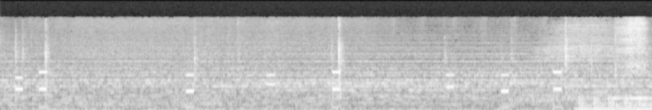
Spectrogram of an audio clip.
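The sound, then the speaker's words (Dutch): A telephone dials a call, with a series of short, faint keypad tones spaced out over a low background hum, ending in a louder burst of low noise. “We gaan dan weer natuurlijk een van de artiesten bellen.”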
